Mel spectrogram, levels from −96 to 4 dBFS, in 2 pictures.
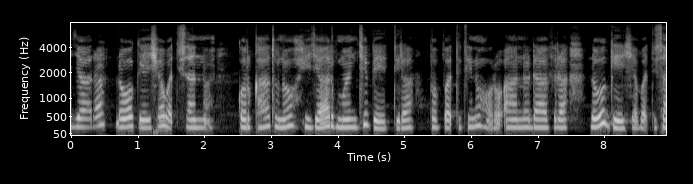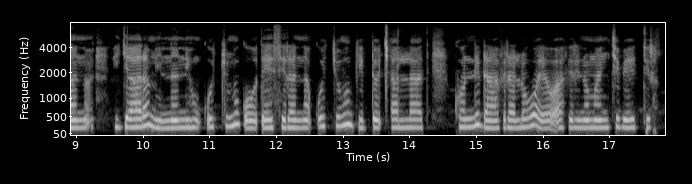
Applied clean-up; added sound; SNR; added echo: none; none; none; none.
